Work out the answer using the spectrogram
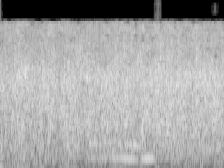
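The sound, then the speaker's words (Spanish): Applause for a teacher: a steady, dense wash of clapping holds at an even, fairly loud level for the whole stretch, with no distinct single claps standing out and no talk over it. “Un aplauso para ella, por favor, Maribel Sierra”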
